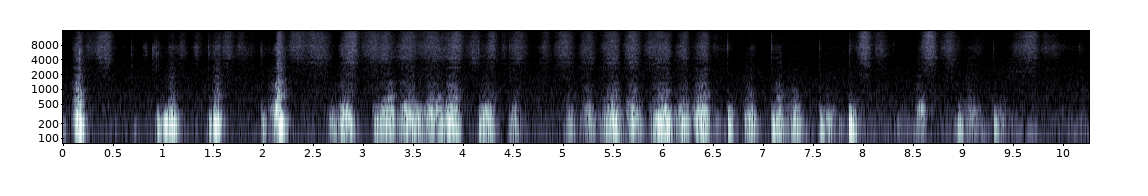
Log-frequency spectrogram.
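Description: Ink pen scratching faintly on paper in quick, repeated sketching strokes, most of them bunched together in the middle.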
